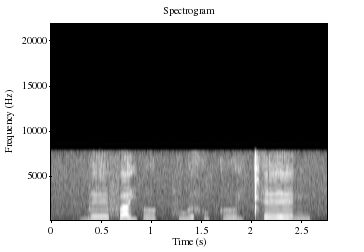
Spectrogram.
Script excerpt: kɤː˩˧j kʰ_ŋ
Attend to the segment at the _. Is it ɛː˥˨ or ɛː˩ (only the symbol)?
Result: ɛː˥˨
